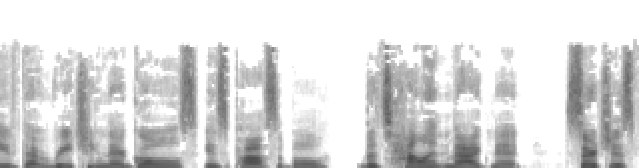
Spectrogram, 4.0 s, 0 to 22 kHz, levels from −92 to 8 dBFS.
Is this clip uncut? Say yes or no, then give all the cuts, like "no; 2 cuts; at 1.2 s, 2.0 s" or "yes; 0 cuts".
no; 1 cut; at 2.1 s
